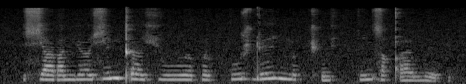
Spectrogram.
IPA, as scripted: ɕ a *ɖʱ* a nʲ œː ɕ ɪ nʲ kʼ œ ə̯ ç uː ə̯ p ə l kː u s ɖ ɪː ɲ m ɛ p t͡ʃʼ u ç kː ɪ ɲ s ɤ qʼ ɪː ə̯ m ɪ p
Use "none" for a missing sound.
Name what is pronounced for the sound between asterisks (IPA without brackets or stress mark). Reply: ɽ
